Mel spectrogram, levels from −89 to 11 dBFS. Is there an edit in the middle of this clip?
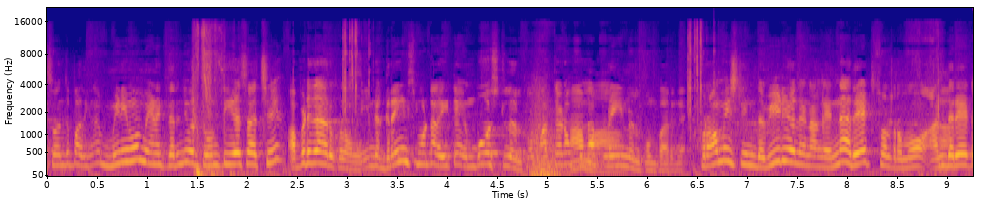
yes; 2 cuts; at 3.1 s, 6.5 s

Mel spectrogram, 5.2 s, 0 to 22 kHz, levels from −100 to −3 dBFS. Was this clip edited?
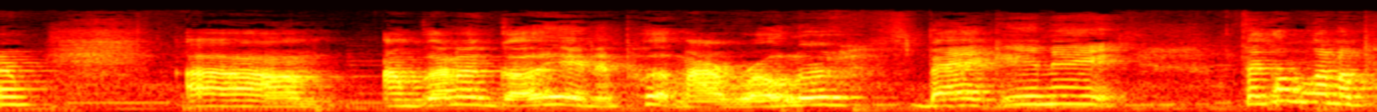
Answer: no; 0 cuts

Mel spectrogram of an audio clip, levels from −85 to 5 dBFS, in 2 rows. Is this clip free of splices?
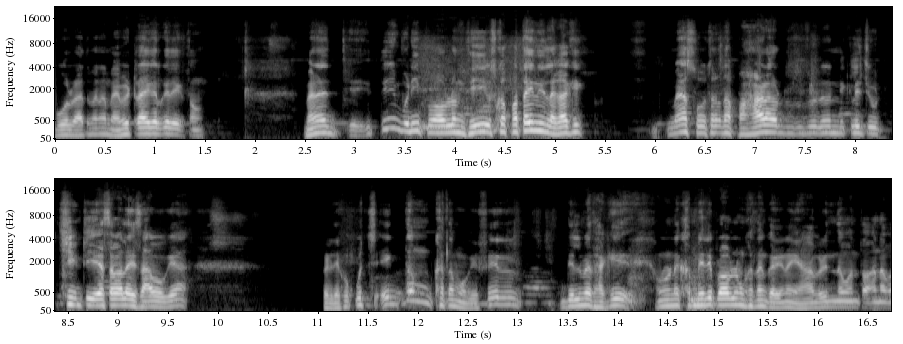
yes; 0 cuts

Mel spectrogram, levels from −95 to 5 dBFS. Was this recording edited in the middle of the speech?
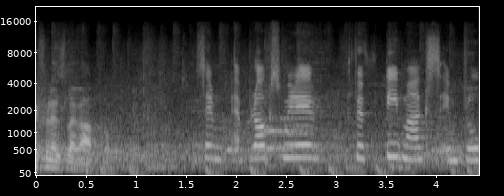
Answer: no; 0 cuts

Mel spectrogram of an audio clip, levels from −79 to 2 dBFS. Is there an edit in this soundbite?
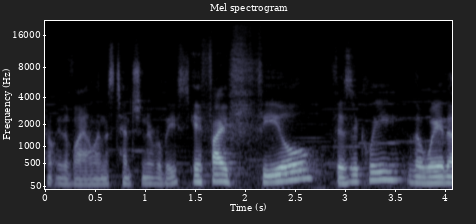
yes; 2 cuts; at 1.3 s, 2.7 s

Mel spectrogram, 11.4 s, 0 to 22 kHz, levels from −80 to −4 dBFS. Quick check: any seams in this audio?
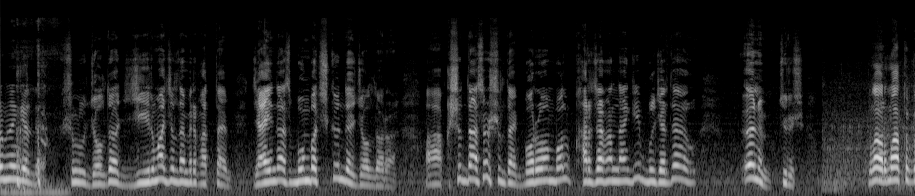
yes; 2 cuts; at 0.8 s, 10.1 s

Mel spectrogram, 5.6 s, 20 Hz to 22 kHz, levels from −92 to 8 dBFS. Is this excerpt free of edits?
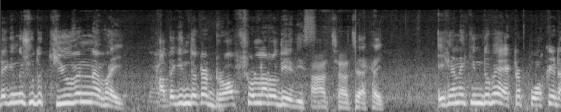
no; 1 cut; at 3.5 s

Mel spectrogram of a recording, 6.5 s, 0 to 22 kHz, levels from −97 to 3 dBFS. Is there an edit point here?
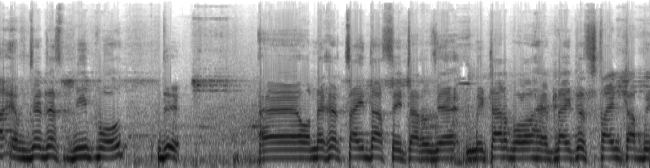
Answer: no; 0 cuts

